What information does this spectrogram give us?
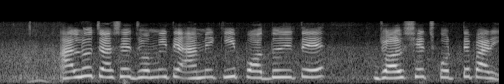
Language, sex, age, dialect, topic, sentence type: Bengali, female, 18-24, Rajbangshi, agriculture, question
